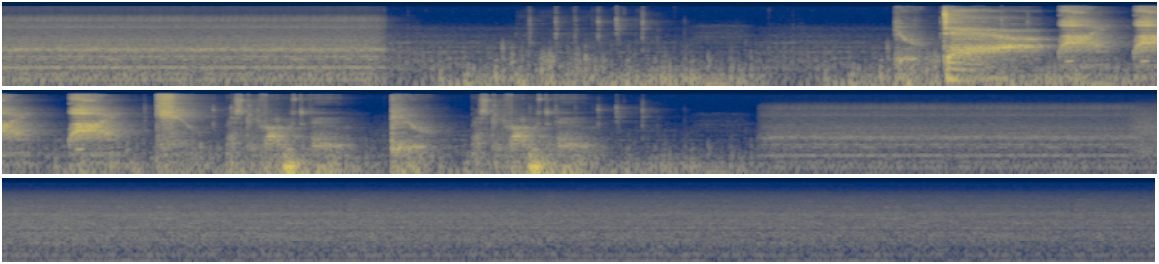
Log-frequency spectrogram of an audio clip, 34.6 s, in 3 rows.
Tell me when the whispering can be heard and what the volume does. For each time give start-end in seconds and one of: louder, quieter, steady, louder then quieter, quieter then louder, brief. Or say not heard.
8.9-17.4 quieter.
